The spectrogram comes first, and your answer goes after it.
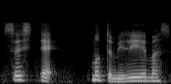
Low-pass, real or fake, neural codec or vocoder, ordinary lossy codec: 7.2 kHz; fake; codec, 16 kHz, 0.3 kbps, FocalCodec; none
